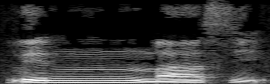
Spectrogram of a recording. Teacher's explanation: Lin nasi, lin di sini nunnya bersidah dinamakan gunah musyaddadah, ditahan 2 harokat. Lin nasi, na dibaca panjang karena fathah bertemu dengan alif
